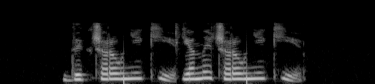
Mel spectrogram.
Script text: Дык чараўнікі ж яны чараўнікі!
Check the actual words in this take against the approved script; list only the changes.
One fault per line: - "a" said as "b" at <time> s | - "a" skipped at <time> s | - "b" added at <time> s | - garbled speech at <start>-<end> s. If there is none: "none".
none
